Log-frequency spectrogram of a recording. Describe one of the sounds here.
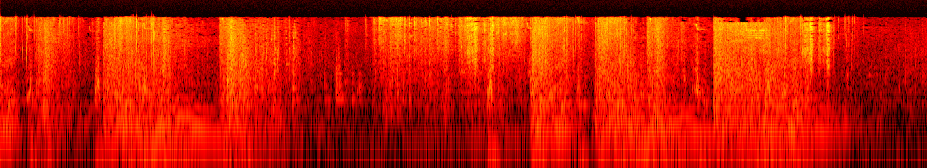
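A treasure chest opens with a bright, shimmering chime.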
